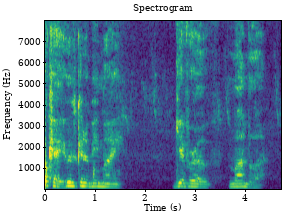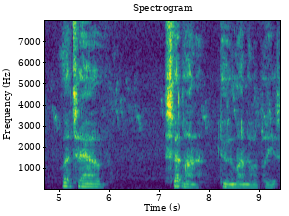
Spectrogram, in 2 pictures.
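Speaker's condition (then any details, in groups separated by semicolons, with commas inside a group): Parkinson's disease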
